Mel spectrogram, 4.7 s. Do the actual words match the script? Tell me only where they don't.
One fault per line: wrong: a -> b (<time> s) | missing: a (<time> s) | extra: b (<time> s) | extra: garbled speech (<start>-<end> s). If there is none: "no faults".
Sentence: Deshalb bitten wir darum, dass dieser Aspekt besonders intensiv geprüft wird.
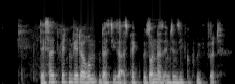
no faults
